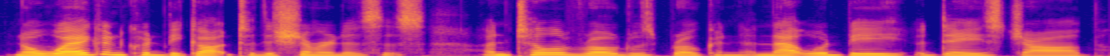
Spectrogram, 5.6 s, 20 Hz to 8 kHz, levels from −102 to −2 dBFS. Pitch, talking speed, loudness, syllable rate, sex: 205 Hz, 215 wpm, -21 LUFS, 4.7 syllables/s, female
